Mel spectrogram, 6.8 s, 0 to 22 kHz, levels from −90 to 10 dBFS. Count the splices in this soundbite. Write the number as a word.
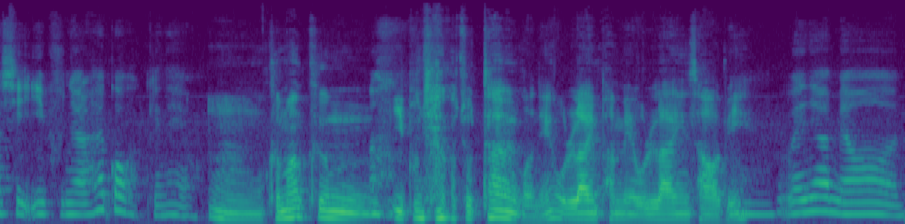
zero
